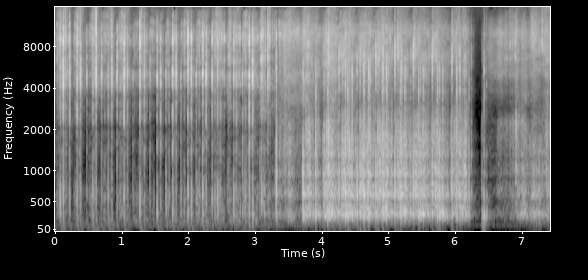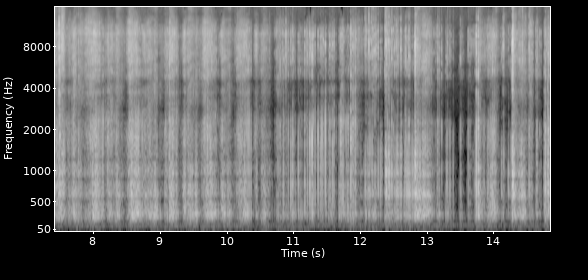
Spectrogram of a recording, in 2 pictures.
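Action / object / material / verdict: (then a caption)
scrape / cloth-covered hardcover book / cloth / none. Long painted nails scratch rapidly across the beige linen-textured cloth cover of a solid hardcover book held upright. The quick, dense scraping strokes sound dry and raspy, growing louder after a few seconds. The scratching pauses briefly just past the six-second mark, then continues at a slightly softer, steady pace.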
